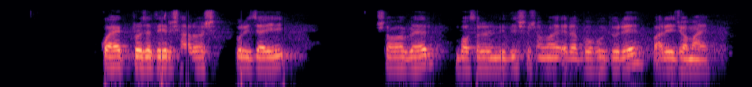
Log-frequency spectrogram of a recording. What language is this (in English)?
Bangla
